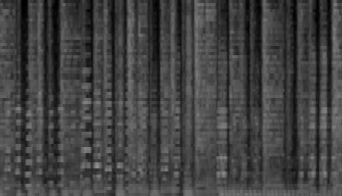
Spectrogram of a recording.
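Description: Sierreño band playing an instrumental break with a steady beat: button accordion carrying the melody over a tuba bass line and strummed acoustic guitar.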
